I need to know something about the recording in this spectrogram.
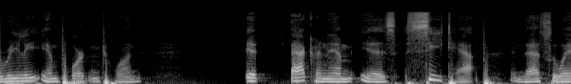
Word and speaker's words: CTAP: Acronym is CTAP, and that's the way it's pronounced, the California Telephone Access Program.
